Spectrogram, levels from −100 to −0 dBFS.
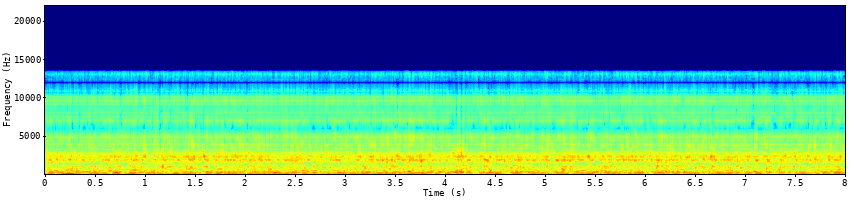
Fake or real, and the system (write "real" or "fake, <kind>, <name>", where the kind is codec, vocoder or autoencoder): fake, vocoder, BigVGAN v2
